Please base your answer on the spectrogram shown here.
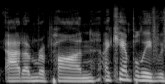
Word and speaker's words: Rippon: All right, Adam Rapon. I can't believe we finally got the pronunciation of your name right. You wouldn't think it would be that confounding. It's r i p o n.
